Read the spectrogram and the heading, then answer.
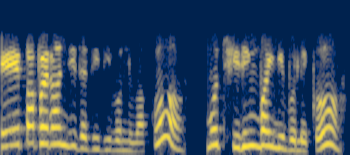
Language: Nepali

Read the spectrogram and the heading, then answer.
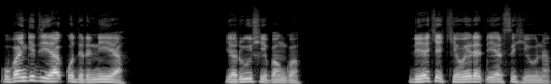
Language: Hausa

